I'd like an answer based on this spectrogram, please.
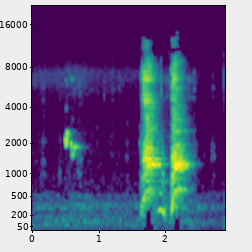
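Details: Tiny Toy Poodles fighting, giving two short, sharp, noisy barks close together after a faint high squeak, with little else audible.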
